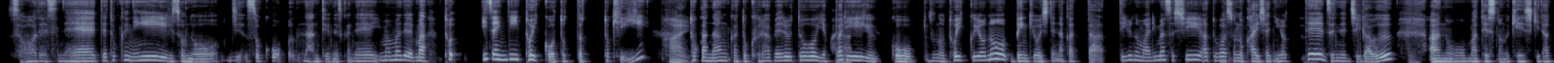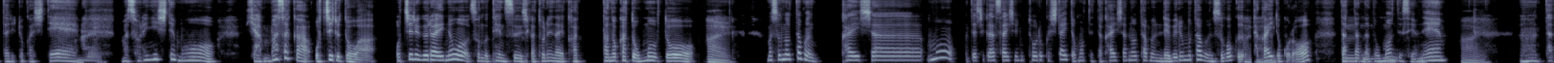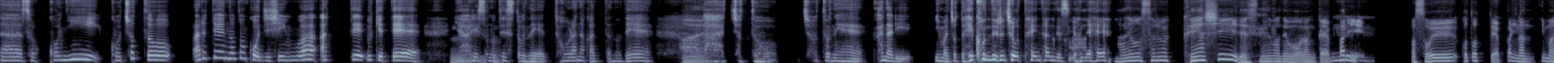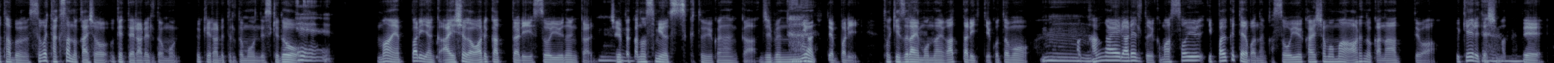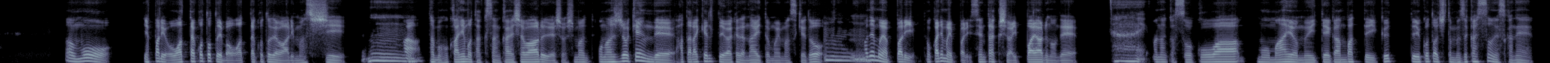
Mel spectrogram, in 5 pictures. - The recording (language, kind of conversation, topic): Japanese, advice, 失敗した後に自信を取り戻す方法は？
- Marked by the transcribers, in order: other background noise; laughing while speaking: "へこんでる状態なんですよね"; tapping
